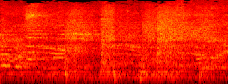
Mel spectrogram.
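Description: Murmur and chatter of a small crowd in a hall over a steady low hum, with a few soft thuds from feet on the wrestling-ring mat about a second in.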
